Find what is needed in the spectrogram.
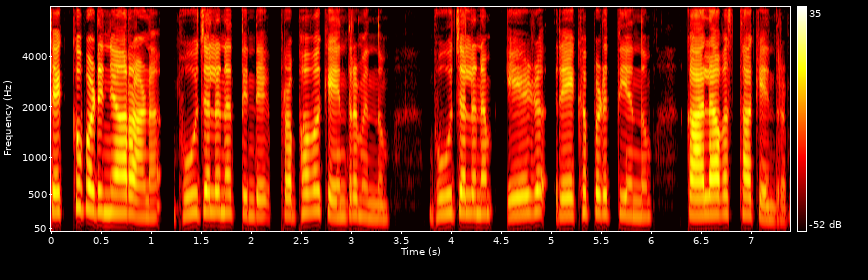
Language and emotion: Malayalam, neutral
